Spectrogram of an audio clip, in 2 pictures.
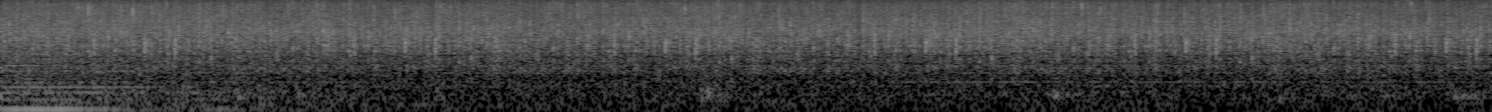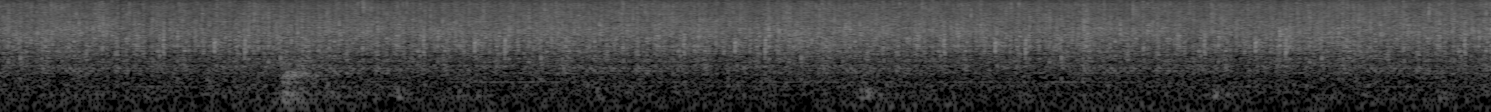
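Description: Steady rain falling, an even hiss of many drops. A low musical tone dies away just after the start.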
